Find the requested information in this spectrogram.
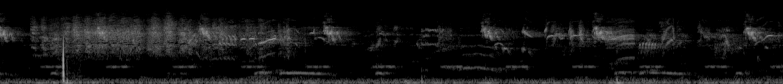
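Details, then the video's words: Male oriental magpie-robin singing from a treetop in courtship, calling a female to pair and announcing territory, a varied run of sweet whistles and sharp chirps with lower notes repeated about once a second, amid sparrows, starlings, weavers, bulbuls and parrots. "Courtship Call Of Oriental Magpie Robin"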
